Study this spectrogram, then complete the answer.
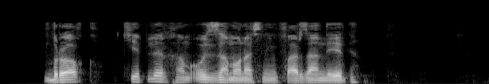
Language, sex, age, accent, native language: Uzbek, male, 18-24, Jizzax, Uzbek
